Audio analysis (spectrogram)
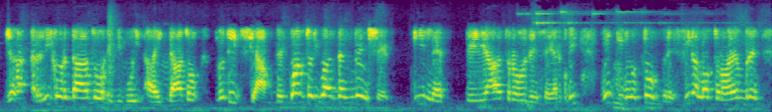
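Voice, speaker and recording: A radio presenter giving a semi-scripted rundown of listings in a halting, discursive way, with self-corrections. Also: medium pitch. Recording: muffled, phone-like radio line.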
